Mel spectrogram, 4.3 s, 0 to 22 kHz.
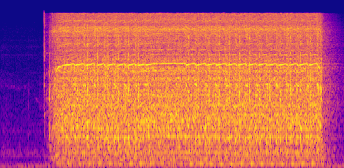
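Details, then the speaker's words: Milwaukee M18 cordless grease gun after a cartridge change and priming: steady high-pitched motor whine with an even pulsing about four times a second, the popping sound showing it is now pumping grease. "you hear that popping now it's bumming grease"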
